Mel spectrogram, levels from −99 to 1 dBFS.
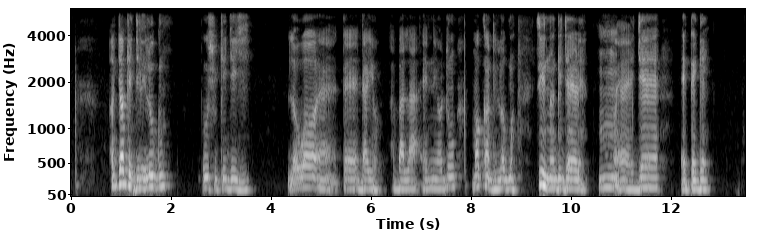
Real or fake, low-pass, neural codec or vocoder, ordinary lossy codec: fake; 5.4 kHz; vocoder, 44.1 kHz, 128 mel bands every 256 samples, BigVGAN v2; none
